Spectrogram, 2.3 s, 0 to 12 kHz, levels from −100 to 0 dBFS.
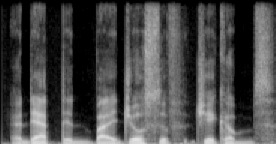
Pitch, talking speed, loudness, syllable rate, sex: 85 Hz, 105 wpm, -19 LUFS, 3.9 syllables/s, male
